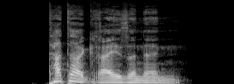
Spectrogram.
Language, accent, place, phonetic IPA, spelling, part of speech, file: German, Germany, Berlin, [ˈtatɐˌɡʁaɪ̯zɪnən], Tattergreisinnen, noun, De-Tattergreisinnen.ogg
- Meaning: plural of Tattergreisin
